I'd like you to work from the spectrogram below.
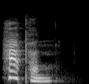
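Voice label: "happen", British English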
